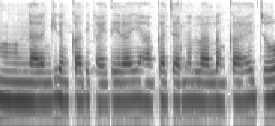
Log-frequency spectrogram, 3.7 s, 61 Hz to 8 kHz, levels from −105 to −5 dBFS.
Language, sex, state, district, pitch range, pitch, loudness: Hindi, female, Bihar, Bhagalpur, 165-175 Hz, 170 Hz, -41 LUFS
